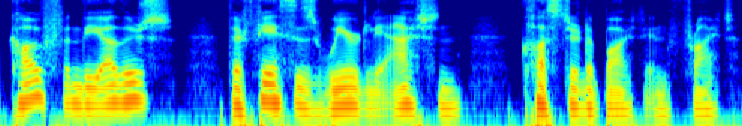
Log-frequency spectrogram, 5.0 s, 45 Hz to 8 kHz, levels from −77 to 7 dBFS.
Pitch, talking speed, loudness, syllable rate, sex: 105 Hz, 145 wpm, -21 LUFS, 4.7 syllables/s, male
